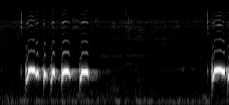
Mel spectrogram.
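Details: Male perkutut, or zebra dove, gives a clear phrase of four or five rapid, bubbling coos that run into a sustained level note. A fresh phrase begins near the end. The background is quiet.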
